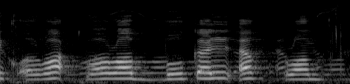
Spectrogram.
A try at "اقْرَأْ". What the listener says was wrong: قاف کا قلقلہ صحیح نہیں ہوا.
